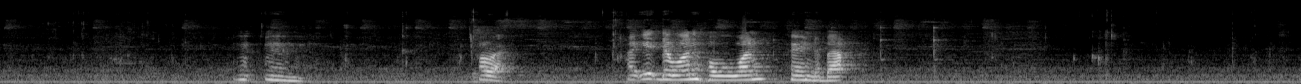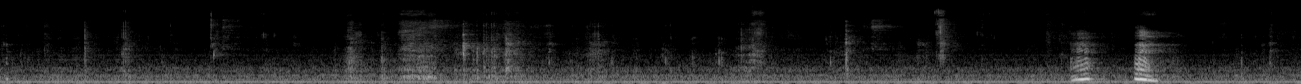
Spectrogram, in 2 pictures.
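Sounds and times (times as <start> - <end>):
person chewing: 0.0 - 2.4, 9.6 - 23.7, 25.0 - 26.0
steady low hum: 0.0 - 26.0.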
